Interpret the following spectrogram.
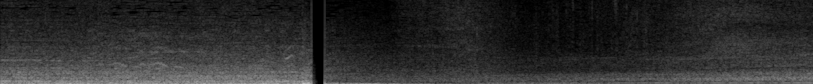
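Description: Film soundtrack of an underwater scene: a dense low rumble with sustained low tones that cuts off abruptly about one and a half seconds in. A quieter hush follows, with a faint low hum swelling near the end.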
